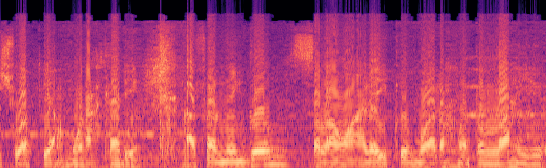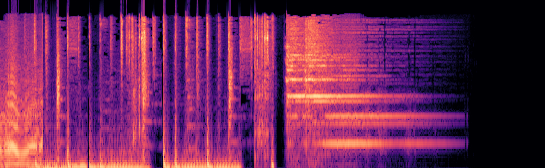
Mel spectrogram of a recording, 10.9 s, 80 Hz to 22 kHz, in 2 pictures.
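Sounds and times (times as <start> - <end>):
bell chime: 8.3 - 10.2.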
